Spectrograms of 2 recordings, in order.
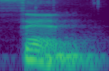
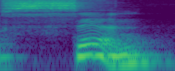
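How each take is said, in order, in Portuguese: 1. A palavra começa com um som de th suave. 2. A palavra começa com um som de s sibilante. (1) "Você quer dizer magro, magra. Thin" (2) "Se você produzir como sin, você está dizendo pecado"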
